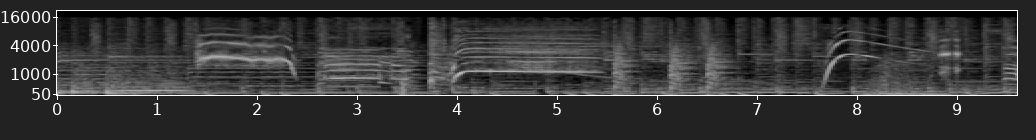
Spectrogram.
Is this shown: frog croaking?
yes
